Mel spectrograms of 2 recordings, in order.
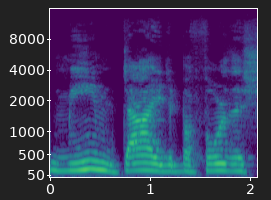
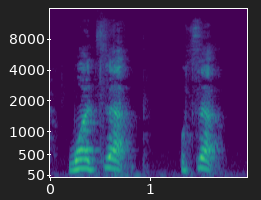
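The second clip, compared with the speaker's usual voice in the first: put-on New Jersey accent, much higher pitch; 5 semitones higher than usual. Reading out a chat message meant in a disguised voice, fake jersey boy voice. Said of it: "Jersey boy".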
